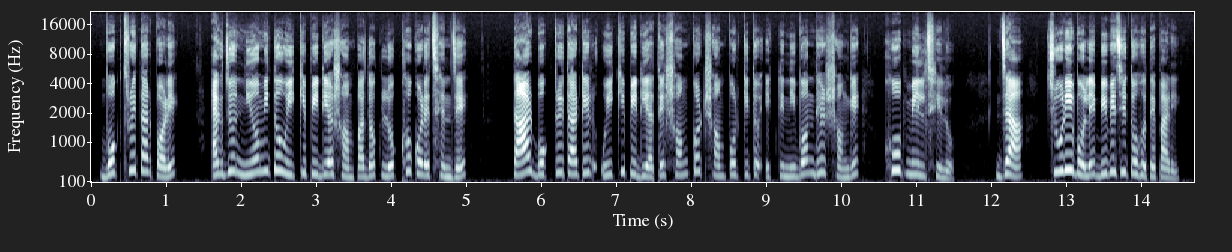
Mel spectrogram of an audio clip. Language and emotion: Bengali, neutral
